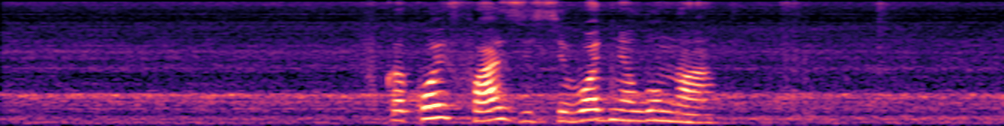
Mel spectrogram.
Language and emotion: Russian, neutral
